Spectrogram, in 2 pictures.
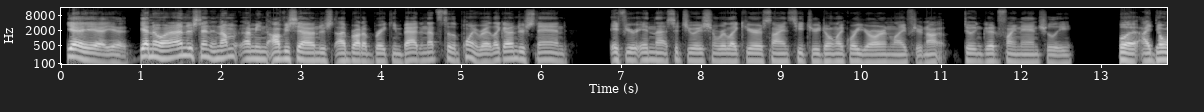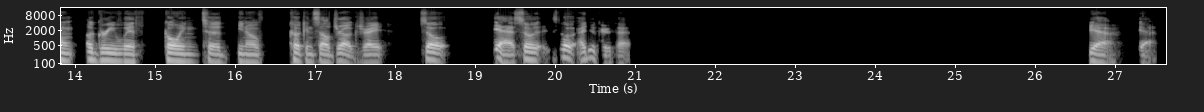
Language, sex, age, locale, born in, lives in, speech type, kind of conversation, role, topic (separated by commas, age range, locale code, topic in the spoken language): English, male, 20-24, en-US, United States, United States, conversation, podcast, host, What makes a story memorable and engaging across different types of media?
